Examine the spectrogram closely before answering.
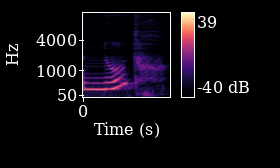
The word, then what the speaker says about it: nôtre: Par exemple, on fait la différence avec le mot nôtre, par exemple, c'est le nôtre. Le nôtre, il a un accent, donc le O est fermé.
